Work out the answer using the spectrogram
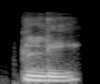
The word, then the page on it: phalli: Indian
